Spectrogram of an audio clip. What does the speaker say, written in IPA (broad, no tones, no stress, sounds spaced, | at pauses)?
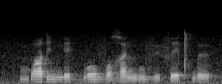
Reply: m b ɑ ɗ i ŋ e ɡ͡b o v o ʁ æ ŋ u v y f e tʰ w ø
